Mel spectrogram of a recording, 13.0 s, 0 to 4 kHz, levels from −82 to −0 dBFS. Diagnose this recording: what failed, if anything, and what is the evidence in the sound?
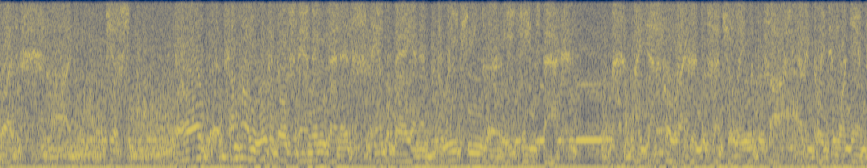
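Companded audio read as linear, throughout: a sample-format conversion fault. The G.711 A-law bytes are played as linear 8-bit samples without expansion, so each sign change swings about half the output range. Quiet and loud speech become equally large, heard as buzzy distortion and noisy pauses.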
